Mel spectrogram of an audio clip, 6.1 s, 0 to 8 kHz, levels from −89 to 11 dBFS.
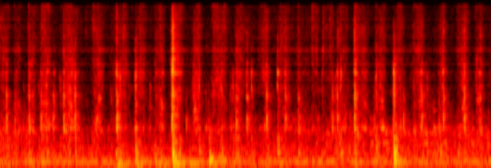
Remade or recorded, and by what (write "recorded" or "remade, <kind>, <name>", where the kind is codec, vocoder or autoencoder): remade, codec, DAC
